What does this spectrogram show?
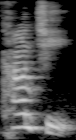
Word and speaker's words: Kanchi: Also, the author Sutomu Kambe mentions that BodhiDharma came from a city called Kanji, which is actually pronounced as Kanchi in India.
